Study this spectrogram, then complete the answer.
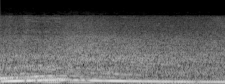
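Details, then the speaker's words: Nissan 240SX (auto-to-manual swap) on first start, on old gas, no coolant yet: revved up and down to redline, smooth rising and falling drone with no knocking underneath; no rod knock, worth further work. "All right, so we know we don't have rod knock, and it's worth exploring further."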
